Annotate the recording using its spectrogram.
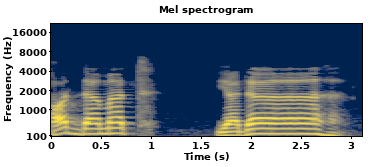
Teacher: Perlu diperhatikan juga qaddamat tak sakinah hukumnya apa? Hams.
